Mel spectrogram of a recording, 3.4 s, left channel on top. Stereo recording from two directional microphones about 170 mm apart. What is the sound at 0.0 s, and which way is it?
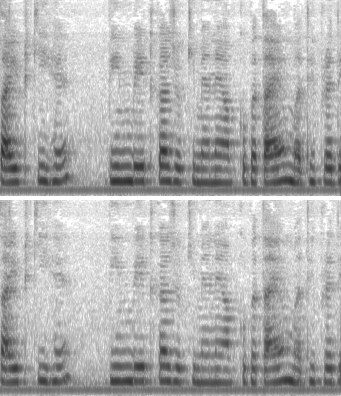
Speech, 25° left (ahead or behind).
